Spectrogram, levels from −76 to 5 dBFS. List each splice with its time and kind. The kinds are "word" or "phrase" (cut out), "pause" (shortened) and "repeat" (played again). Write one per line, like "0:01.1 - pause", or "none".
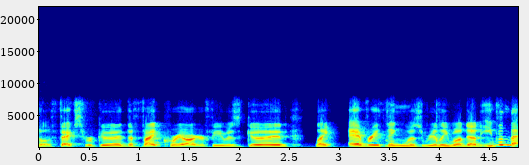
0:03.8 - word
